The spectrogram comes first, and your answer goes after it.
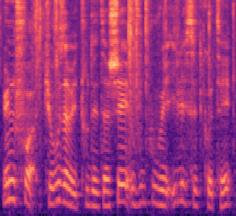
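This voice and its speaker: A man's voice: fairly high pitch, normal speed, darkish tone, a little hiss or hum. A young man from France with a slight head cold, patiently walking viewers through a candy kit tutorial step by step. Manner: patient, talking viewers through each step with many fillers. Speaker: YouTuber.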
